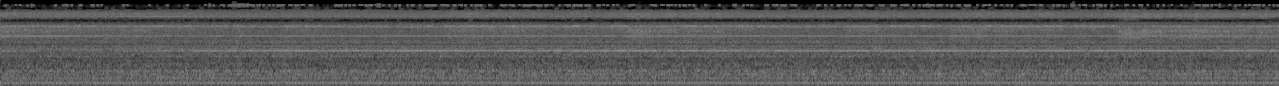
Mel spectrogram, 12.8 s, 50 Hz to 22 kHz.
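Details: Brand-new Bosch Serie 4 WAN28281GB washing machine, balanced final spin, seal clear of drum: steady high-pitched squeal over constant spin roar; owner wonders about bearings or EcoSilence drive belt, earlier suspected suspension, cause unclear.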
